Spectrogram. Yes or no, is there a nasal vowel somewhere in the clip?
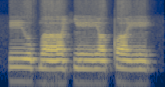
yes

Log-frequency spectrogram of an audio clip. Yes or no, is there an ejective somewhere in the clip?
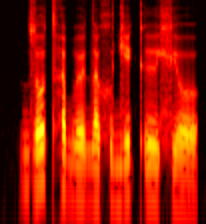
yes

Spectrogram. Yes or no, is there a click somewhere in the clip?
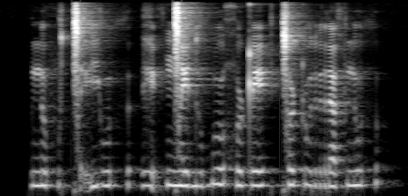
yes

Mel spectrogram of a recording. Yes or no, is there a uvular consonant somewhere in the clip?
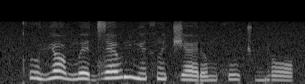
no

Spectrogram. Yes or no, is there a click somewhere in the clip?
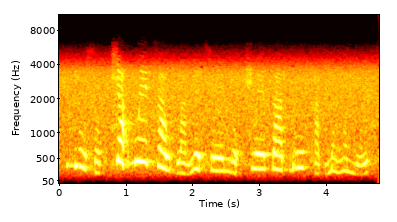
no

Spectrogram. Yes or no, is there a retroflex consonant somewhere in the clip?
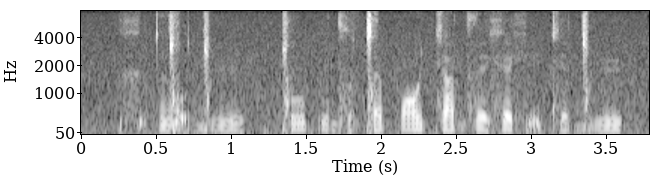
no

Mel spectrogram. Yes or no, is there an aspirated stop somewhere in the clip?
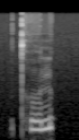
yes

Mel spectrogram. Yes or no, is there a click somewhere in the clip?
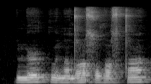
no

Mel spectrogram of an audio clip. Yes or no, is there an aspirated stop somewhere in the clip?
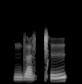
no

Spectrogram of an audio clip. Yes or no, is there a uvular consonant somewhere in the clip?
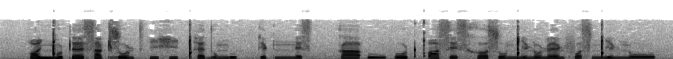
yes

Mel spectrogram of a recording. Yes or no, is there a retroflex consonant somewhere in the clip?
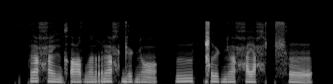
yes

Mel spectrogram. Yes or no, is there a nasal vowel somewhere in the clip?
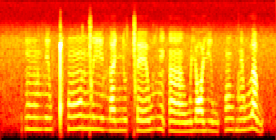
yes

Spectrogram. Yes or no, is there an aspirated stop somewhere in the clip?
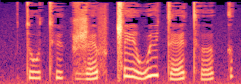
yes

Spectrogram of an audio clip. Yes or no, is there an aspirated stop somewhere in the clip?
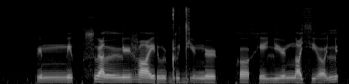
no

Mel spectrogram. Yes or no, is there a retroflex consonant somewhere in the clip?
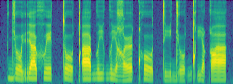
no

